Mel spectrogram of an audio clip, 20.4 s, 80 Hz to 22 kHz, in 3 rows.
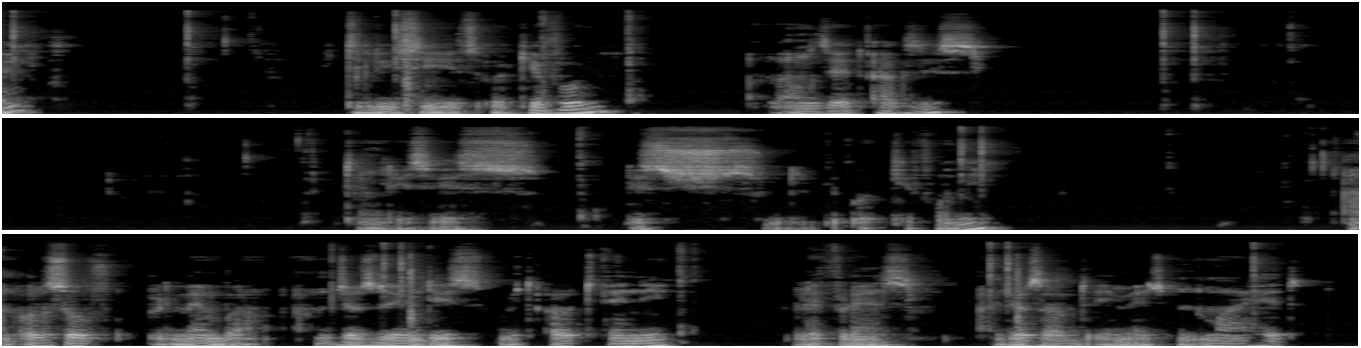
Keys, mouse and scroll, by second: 1.1-6.1 drag, 2.9 s, 7.9-8.6 scroll up 1, 8.6-9.5 scroll up 1, 9.5 r, 13.4 r, 16.7 g, 20.0-20.3 drag.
